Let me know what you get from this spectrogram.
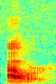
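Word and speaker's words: אור: which enlighten the world in Hebrew the noun for East is our pronounced our AVR and the word for light has the same spelling and practically the same pronunciation luminous intelligence the Kabbalistic name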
